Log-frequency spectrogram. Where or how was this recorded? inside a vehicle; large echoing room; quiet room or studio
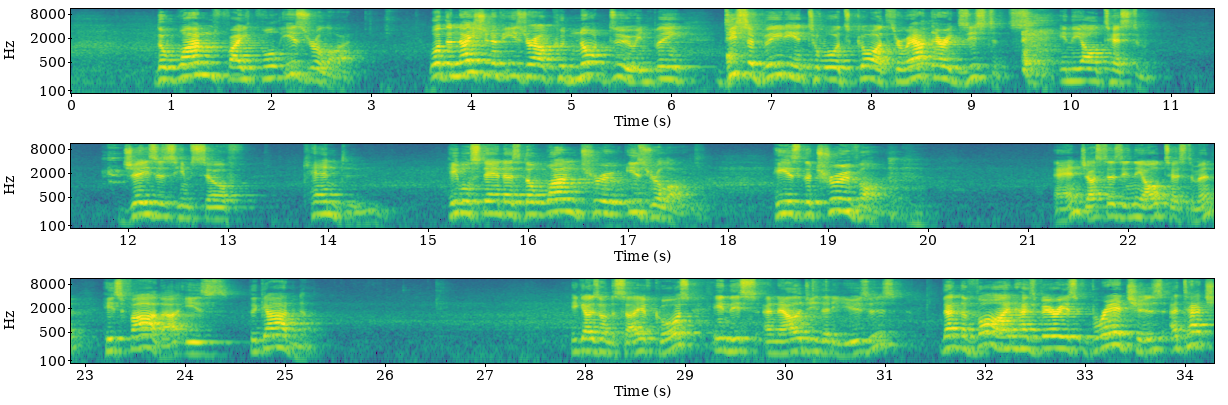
large echoing room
